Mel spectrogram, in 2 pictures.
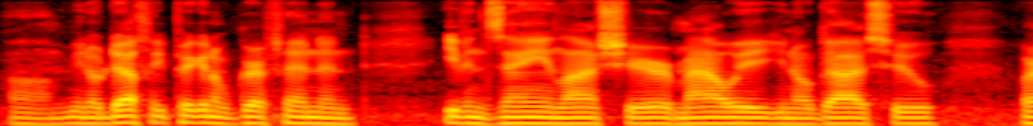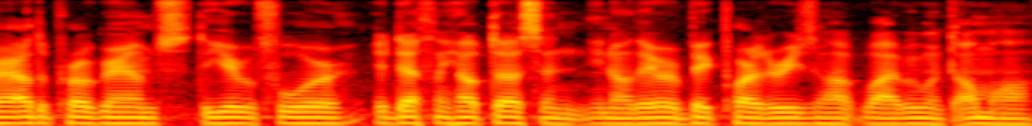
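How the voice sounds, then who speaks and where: A man speaks at a very fast pace with an American accent. His fairly low voice stays flat and monotone. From New York. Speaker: college baseball player. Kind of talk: interview. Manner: relaxed with many fillers.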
